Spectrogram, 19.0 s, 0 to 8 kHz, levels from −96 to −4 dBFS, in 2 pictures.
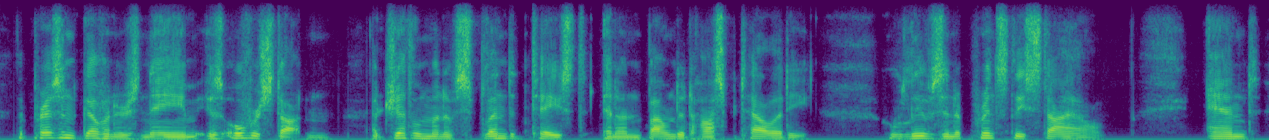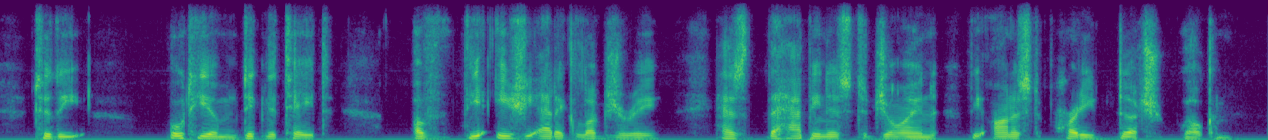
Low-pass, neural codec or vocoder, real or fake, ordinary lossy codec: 7.2 kHz; none; real; Opus, 32 kbps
